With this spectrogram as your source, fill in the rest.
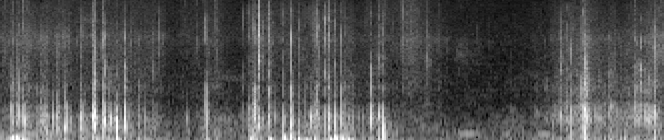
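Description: A small, soft black leather zipper pencil case with its zipper closed is held, squeezed, rubbed and scratched with the fingertips. The result is a run of soft crunchy, crinkling rustles and scratches with low, muffled thumps, busiest in the first four seconds, a quiet lull, then more rubbing near the end.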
